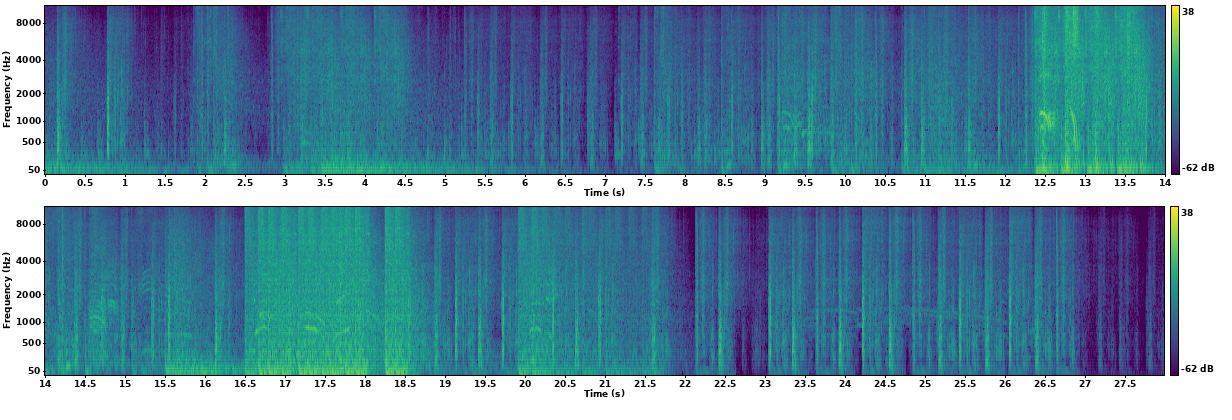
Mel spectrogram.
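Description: Footsteps run quickly over dry ground.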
